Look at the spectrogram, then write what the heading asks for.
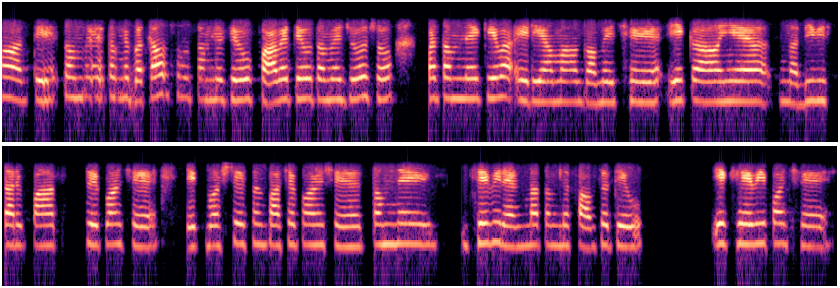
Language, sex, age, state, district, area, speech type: Gujarati, female, 18-30, Gujarat, Valsad, rural, conversation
